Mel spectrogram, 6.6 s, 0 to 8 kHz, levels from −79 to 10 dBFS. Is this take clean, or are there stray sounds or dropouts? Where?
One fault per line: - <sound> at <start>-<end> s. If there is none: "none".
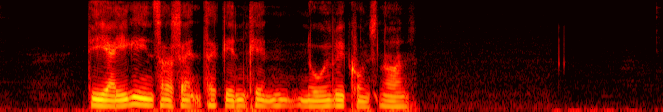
none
